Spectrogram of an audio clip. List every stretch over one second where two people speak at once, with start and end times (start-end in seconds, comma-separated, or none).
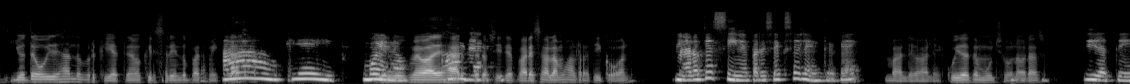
3.7-5.1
